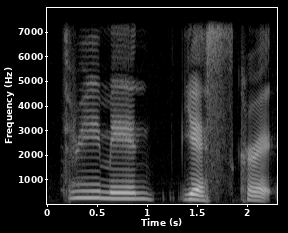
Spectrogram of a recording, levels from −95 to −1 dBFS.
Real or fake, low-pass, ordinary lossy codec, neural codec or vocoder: real; 7.2 kHz; none; none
